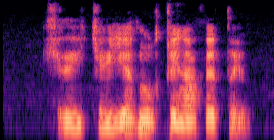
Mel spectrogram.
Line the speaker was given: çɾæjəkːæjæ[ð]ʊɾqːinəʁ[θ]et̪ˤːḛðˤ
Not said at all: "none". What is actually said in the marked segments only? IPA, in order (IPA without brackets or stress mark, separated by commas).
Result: ð, θ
